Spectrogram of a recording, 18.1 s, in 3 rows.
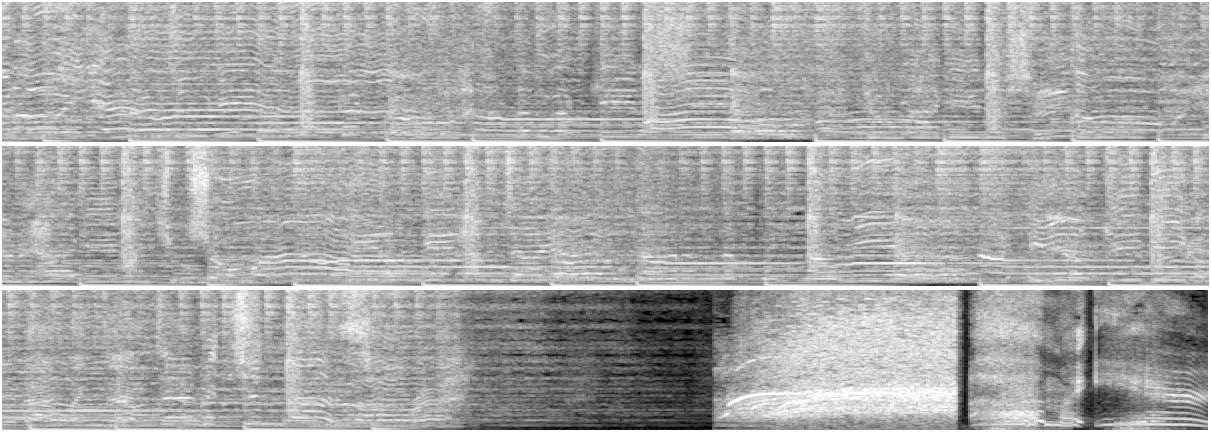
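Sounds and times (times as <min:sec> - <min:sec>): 
pop track with a thumping beat: 0:00.0 - 0:14.6
fans screaming for a Korean pop group's comeback: 0:15.6 - 0:16.9.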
